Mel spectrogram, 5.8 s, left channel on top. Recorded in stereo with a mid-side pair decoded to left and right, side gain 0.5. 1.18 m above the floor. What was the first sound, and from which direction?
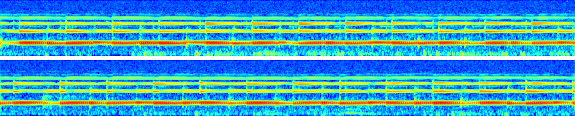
Only background noise.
